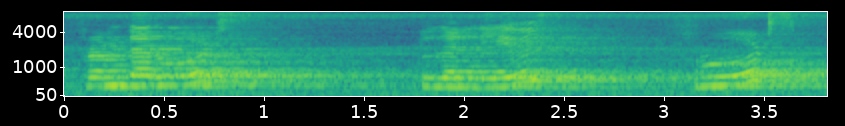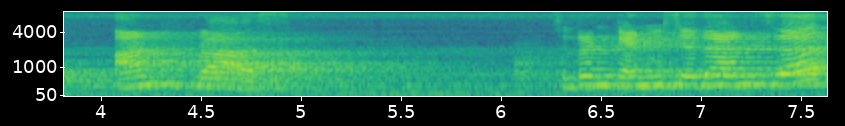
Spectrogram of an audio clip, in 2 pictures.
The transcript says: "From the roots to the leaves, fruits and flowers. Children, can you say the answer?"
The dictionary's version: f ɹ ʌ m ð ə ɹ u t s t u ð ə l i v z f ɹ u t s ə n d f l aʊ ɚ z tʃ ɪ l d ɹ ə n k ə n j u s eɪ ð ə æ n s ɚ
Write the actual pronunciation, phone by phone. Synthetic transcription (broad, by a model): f ɹ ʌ m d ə ɹ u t s t u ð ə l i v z f ɹ u t s ə n d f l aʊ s tʃ ɪ l d ɹ ə n k ə n j u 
